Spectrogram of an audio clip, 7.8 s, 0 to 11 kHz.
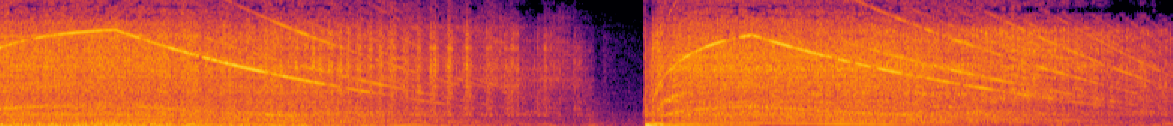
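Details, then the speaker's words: Porter Cable PCE211 7.5 A corded electric impact wrench (450 ft-lb) run with no load: rising high-pitched motor whine spinning up fast, winding down on trigger release, then a second run; smooth, healthy free spin. "So yeah, that's what it kind of sounds like. Sounds like an impact driver. But she can really spin up pretty fast."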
